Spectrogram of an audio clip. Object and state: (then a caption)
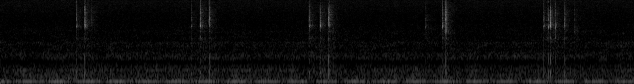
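Empty ceramic bowl. Long fingernails tap a medium, glossy red ceramic bowl, hollow and empty and held upside down. Quick, bright clicks arrive in small clusters with short pauses between them, each dying away almost at once. A steady low hum runs quietly underneath.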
